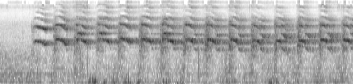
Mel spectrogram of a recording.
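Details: A parrot gives a rapid series of shrill, harmonic chirps, a little over two per second, steady throughout, over a low rumble of traffic.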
